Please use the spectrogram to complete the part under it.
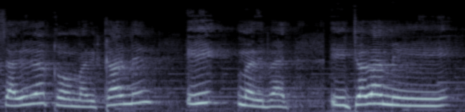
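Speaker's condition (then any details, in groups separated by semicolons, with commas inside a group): Down syndrome; congenital, age 53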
